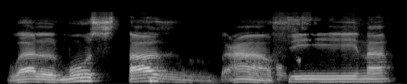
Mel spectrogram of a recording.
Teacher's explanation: Dok sukun bukan kol-kolah, jangan dipantulkan.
